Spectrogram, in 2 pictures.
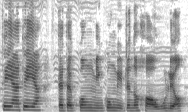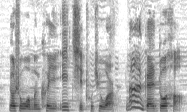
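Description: A woman's voice: fairly low pitch, lively intonation, normal speed, hardly any pauses, darkish tone, voice pushed up, lightly acted. A woman voicing mischievous, playful young suns in a children's storybook, with teasing, sing-song calls. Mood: bored, wishful. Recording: muffled lo-fi recording with music.

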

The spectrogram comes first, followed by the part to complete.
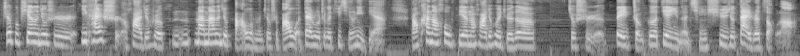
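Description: A woman's voice: medium pitch, fairly quick, fairly bright tone, faint music behind. A woman co-hosting a casual film discussion, going step by step with repeated linking words. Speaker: podcast co-host.

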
